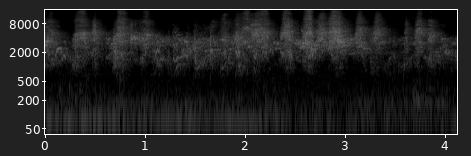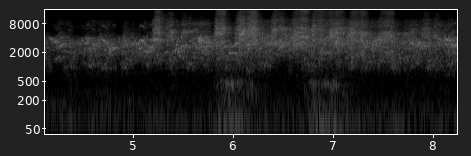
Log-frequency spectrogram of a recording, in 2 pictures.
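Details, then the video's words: Pet budgies producing fast, uneven chattering, roughly 220 squeaky clicks and chirps a minute, over a constant shrill warble, with two soft low thuds near the end. "Funny Budgie Noises Compilation"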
